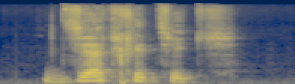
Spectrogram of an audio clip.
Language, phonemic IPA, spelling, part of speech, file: French, /dja.kʁi.tik/, diacritique, adjective / noun, LL-Q150 (fra)-diacritique.wav
- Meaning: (adjective) diacritical; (noun) 1. diacritic (special mark) 2. diacritics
